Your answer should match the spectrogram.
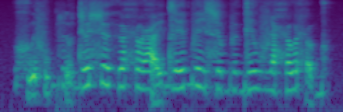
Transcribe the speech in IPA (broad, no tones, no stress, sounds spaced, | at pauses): xʷ ḛ f ṵ b r ṵ d ø s ø h ʉ ħ u ʕ ḛ d l e b e i̯ s ɵ b ø ɡ e u̯ v i ħ u ħ ṵ ɡ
